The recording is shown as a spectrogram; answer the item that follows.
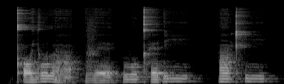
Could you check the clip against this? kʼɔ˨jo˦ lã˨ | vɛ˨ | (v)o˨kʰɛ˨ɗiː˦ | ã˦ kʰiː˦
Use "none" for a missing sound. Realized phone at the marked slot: β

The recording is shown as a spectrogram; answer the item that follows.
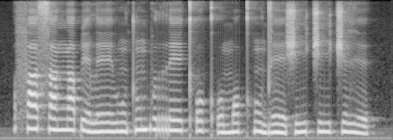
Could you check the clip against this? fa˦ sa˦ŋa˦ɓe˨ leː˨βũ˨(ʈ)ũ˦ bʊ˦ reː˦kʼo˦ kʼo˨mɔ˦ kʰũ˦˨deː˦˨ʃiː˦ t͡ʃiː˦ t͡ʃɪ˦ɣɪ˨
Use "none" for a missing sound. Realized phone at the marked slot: t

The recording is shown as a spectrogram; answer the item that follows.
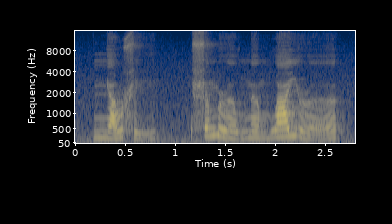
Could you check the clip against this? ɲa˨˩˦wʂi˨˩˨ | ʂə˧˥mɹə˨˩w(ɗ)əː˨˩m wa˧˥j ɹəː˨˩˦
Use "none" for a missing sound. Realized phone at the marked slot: n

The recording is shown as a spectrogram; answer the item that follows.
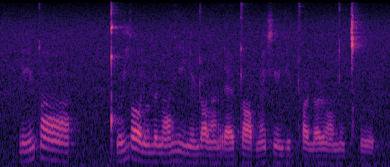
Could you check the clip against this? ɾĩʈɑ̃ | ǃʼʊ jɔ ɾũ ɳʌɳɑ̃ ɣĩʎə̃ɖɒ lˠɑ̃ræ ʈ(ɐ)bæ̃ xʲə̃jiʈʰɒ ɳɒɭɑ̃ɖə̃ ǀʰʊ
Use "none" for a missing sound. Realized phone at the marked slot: ɑ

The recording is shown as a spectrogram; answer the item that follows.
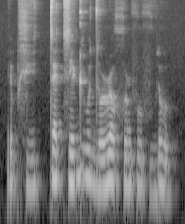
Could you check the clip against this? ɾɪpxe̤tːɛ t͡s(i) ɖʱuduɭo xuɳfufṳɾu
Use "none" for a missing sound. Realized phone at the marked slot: i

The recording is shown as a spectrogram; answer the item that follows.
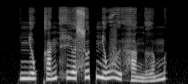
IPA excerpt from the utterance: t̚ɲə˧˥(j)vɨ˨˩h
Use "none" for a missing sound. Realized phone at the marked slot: w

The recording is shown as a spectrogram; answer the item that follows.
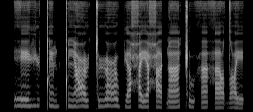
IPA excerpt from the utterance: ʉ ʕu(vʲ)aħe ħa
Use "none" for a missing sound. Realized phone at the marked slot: pʲ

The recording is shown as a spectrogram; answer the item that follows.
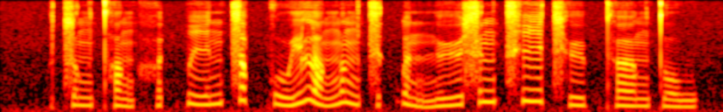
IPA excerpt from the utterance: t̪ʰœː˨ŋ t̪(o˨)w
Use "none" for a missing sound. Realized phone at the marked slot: o˨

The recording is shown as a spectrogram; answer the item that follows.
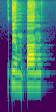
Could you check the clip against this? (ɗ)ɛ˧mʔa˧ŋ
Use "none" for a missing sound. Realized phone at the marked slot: ɗ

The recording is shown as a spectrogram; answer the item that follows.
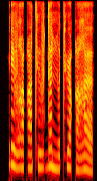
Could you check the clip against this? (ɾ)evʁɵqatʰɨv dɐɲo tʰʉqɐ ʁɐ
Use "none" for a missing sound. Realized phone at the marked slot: ɾ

